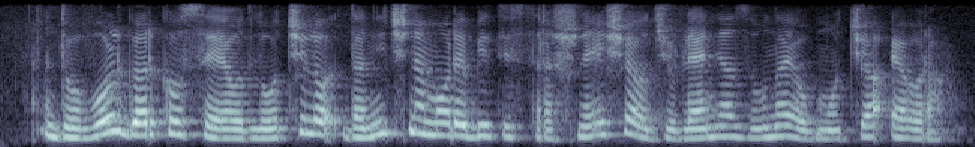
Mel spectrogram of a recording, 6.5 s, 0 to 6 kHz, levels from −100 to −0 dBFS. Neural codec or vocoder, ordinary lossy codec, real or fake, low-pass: none; none; real; 5.4 kHz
